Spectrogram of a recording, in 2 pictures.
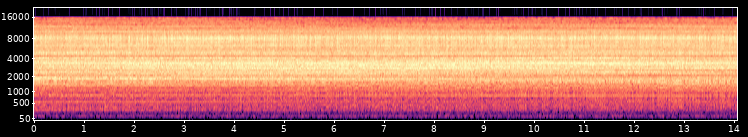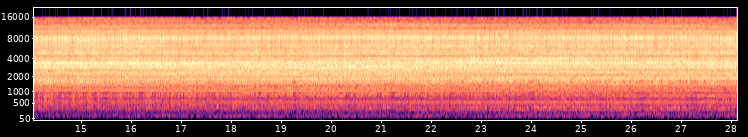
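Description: Small geared motor of a slowly turning display turntable running steadily: a continuous mechanical whir with a few steady tones and no change in speed.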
